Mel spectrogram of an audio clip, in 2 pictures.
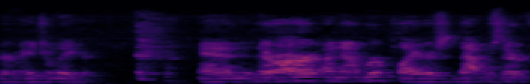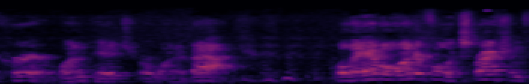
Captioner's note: laughter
